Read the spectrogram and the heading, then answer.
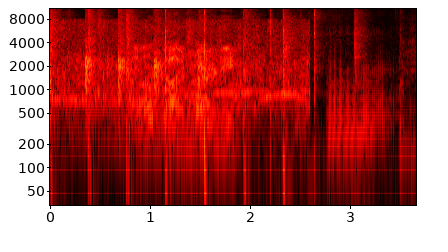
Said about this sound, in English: and I give you a round of applause for that. There you go.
